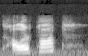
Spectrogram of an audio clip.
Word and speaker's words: ColourPop: because I recently discovered this brand called ColourPop. It's spelled like the British Colour Pop. It's one word, and in my head, I always pronounce it Colour Pop, even though it's Colour Pop.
